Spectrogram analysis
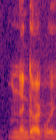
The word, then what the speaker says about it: Mnangagwa: And you always correct me on my pronunciation, so I'm going to try my best. Mnangagwa. Mnangagwa, yes.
